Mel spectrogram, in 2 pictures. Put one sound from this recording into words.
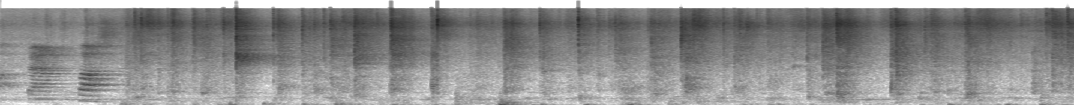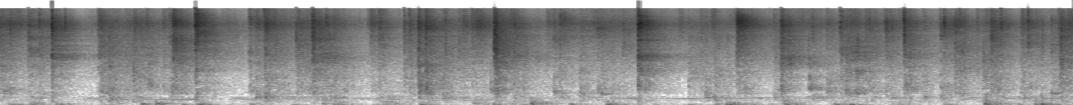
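Juggling clubs smack into hands again and again in an echoing room.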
